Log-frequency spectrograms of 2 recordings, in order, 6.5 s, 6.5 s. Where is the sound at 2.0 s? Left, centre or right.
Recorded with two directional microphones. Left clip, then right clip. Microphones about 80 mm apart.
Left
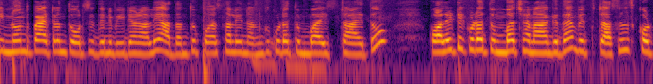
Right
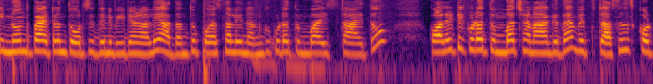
Right.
